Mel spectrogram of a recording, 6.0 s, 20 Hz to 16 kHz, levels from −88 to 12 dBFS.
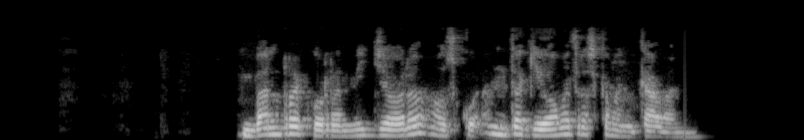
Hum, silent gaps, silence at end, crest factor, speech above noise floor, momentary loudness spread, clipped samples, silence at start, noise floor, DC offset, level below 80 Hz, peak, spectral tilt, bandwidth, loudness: none; none; 0.8 s; 18 dB; 62 dB; 8 LU; under 0.1%; 1.8 s; -79 dBFS; under 0.1%; -58 dBFS; -2 dBFS; -8 dB/octave; 7.4 kHz; -17 LUFS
